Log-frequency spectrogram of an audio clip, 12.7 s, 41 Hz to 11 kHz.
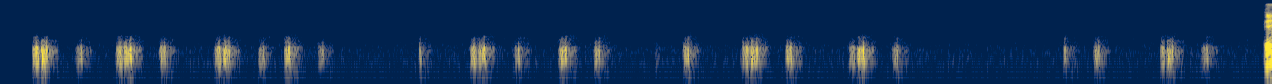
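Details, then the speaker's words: Heart recording with a third heart sound (S3 gallop): three sounds per cycle, the third clearly heard; a fourth sound is possibly present but very hard to hear. "pero está muy bien que escuchen por lo menos el tercero escucho muy bien el 3er"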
